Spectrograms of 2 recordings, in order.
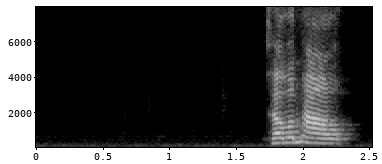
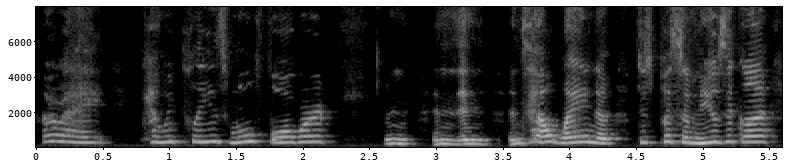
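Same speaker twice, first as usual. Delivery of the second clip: imitating a whiny manager; 5 semitones higher than usual. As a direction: beg like a fed-up handler in a mock whine. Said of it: "somebody texting me with".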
